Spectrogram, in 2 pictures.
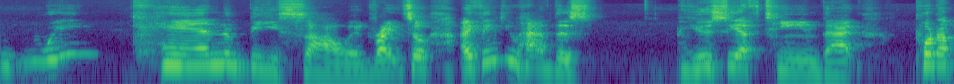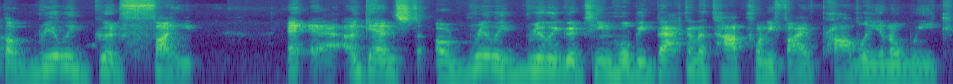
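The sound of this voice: A man with a Long Island accent talks at a fairly slow pace, his fairly high, fairly bright voice carrying lively intonation. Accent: Long Island, New York.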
